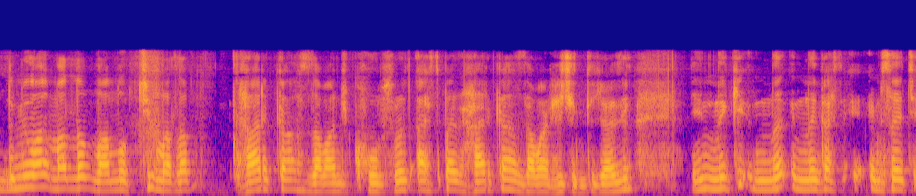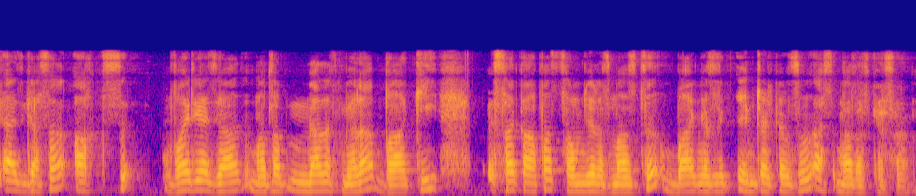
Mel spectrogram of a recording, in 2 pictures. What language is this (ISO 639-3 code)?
kas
